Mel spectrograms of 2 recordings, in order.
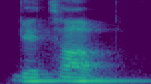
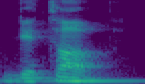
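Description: First: The stress falls on the word up. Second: The same.

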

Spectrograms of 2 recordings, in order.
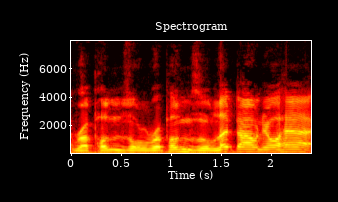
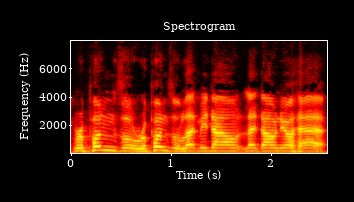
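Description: First: It is said in a prince's voice. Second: It is said in a witch's voice.

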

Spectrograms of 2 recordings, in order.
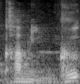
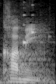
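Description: First: The word ends with an added gu sound. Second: The word ends in a plain n sound.

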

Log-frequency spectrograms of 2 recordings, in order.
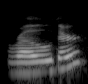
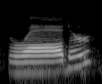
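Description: First: The first vowel sounds like oh. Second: The first vowel sounds like aw. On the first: "Does it say O?" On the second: "Does it say aw?"

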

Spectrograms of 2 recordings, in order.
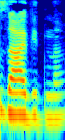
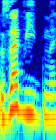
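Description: First: The stress is on the first syllable. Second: The stress is on the second syllable. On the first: The speaker calls it wrong. "не завидно" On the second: The speaker calls it right.

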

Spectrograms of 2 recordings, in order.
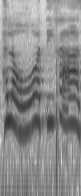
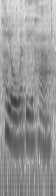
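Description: First: The greeting sounds bright, warm and smiling. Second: The greeting sounds flat, tired and unsmiling. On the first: The caller is friendly and eager to talk. The speaker calls it right. "เสียงยิ้มเห็นไหม" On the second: The caller seems bored and uninterested. The speaker calls it wrong. "ถ้าเป็นเสียงไม่ยิ้มคือ"

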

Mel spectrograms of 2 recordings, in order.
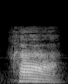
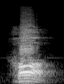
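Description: First: The kh sound is thin and light. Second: The kh sound is full and heavy. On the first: The speaker calls it wrong. "لكن ما اقولش خا" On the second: The speaker calls it right. "فخموا قوي"

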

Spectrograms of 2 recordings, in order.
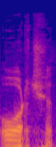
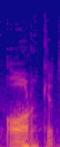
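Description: First: The word is said with a ch sound. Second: The word is said with a k sound. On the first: "Как правильно говорить, оркит или орчит?" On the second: "Правильно все-таки оркит говорить"

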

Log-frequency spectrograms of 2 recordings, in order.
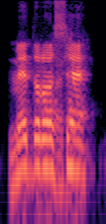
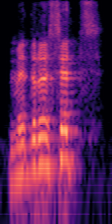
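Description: First: The word ends on an open vowel. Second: The word ends with a t sound. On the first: The speaker calls it right. "Ne diye okuyorum? Bak, okunuşunu vermiş" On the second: The speaker calls it wrong. "Medreset diye okumuyorum arkadaşlar"

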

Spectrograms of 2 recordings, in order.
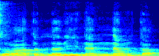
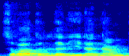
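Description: First: The second n is doubled and held. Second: The long vowel after the n is dropped. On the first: "2-മത്തെ നൂനിന് ശ്രദ്ധ ചെയ്തുകൊണ്ട്" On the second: "നൂനിൻ്റെ ശേഷം അലിഫിനെ ഒഴിവാക്കിക്കൊണ്ട്"

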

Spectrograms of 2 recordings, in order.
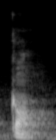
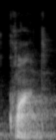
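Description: First: The final D sound is silent. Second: A final D sound is pronounced. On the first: The speaker calls it right. "You don't pronounce the A and the D. You just go" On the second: The speaker calls it wrong. "I just saw how it was spelled and I was like"

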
